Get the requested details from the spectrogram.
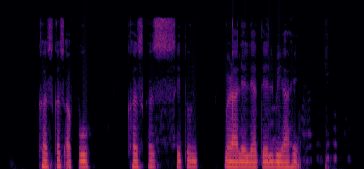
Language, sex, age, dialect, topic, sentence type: Marathi, male, 18-24, Northern Konkan, agriculture, statement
